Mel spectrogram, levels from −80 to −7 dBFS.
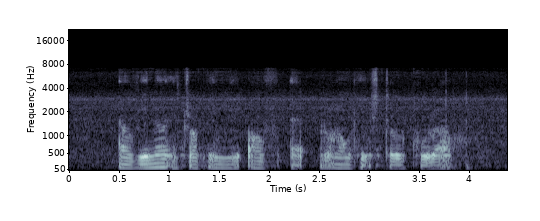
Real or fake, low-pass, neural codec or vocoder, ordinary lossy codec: fake; 7.2 kHz; vocoder, 44.1 kHz, 128 mel bands, Pupu-Vocoder; none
